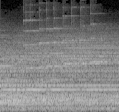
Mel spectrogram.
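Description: A contemporary chamber ensemble playing held, ringing tones. A quick run of light, high-ringing metallic percussion strikes starts about half a second in and runs to near the end.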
